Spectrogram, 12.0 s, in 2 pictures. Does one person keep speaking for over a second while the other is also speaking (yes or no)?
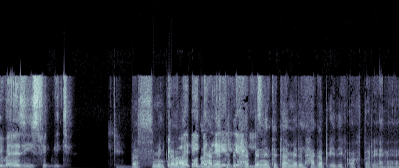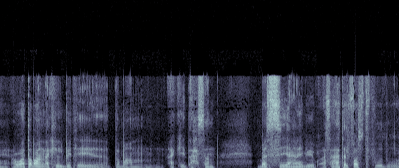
yes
